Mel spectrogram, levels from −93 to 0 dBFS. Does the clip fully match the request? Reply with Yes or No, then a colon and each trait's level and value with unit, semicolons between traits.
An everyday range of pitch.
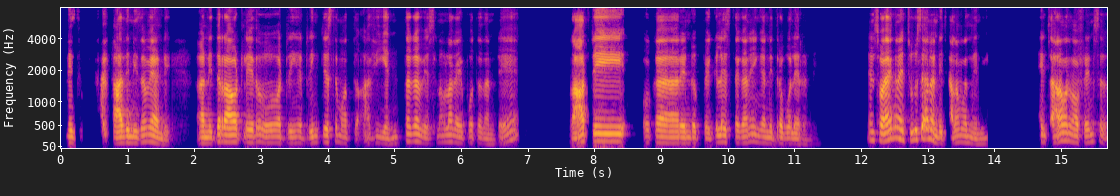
Yes: average, 3.5 semitones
